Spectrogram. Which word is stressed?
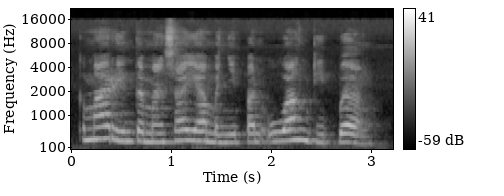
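di bank. The stress falls on di bank. "keenam mendapat tekanan pada di bank"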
